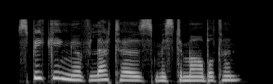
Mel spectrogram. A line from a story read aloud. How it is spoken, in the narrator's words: she said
